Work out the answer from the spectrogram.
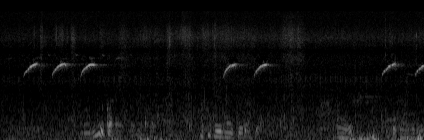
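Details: Eurasian nuthatch song on Mount Kongō, a mountain home to many nuthatches: bursts of two or three bright rising whistles separated by gaps, while people talk in the foreground.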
